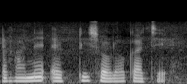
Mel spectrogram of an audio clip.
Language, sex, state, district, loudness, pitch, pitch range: Bengali, female, Assam, Hailakandi, -17 LUFS, 150 Hz, 145-165 Hz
